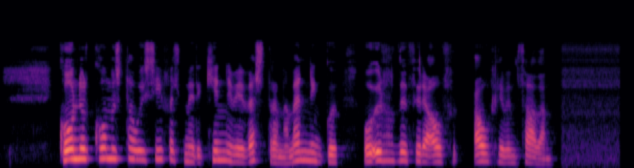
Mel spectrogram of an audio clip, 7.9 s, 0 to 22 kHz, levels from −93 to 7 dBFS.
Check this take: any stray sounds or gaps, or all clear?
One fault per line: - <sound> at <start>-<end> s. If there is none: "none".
none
